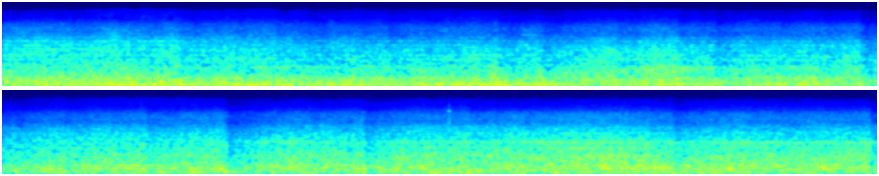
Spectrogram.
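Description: A loco-hauled passenger train's coaches and driving van trailer rolling past on the rails, with steady wheel and rail noise and some clickety-clack over the joints. A low hum under it fades about halfway through as the rear of the train goes by.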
